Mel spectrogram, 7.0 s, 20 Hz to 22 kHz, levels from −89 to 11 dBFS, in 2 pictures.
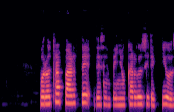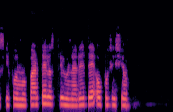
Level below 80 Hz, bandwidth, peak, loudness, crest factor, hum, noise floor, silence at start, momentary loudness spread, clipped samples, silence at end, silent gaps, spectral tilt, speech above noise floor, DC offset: -74 dBFS; 7.6 kHz; -2 dBFS; -20 LUFS; 20 dB; none; -78 dBFS; 0.8 s; 11 LU; under 0.1%; 0.9 s; none; -5.5 dB/octave; 58 dB; under 0.1%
